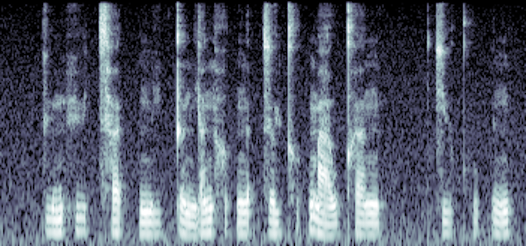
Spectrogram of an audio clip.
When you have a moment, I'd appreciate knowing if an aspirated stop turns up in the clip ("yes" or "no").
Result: yes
